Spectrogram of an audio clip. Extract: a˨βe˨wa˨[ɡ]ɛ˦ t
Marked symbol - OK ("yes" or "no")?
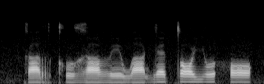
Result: yes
